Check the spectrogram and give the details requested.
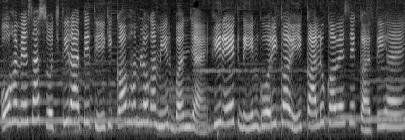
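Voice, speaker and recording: A woman's voice: extremely high pitch, animated, takes it slowly, hardly any pauses, music in the background. A woman narrating a scripted children's story as the storyteller.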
